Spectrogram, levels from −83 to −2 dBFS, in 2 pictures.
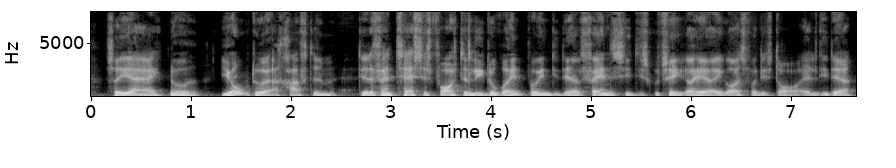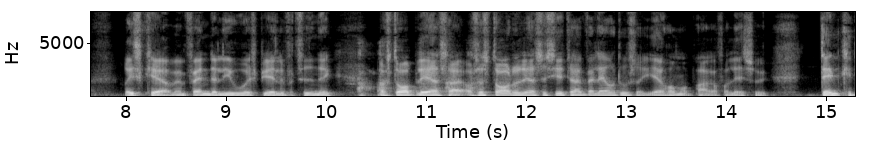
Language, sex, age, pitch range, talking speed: Danish, male, 60-79, 90-120 Hz, 280 wpm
